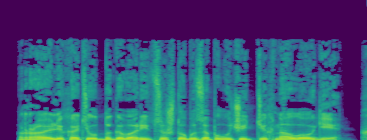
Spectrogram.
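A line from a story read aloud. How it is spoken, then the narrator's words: Snorting. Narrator (Russian): хмыкнул Арнольд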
